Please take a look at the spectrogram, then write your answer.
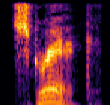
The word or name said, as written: skrik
